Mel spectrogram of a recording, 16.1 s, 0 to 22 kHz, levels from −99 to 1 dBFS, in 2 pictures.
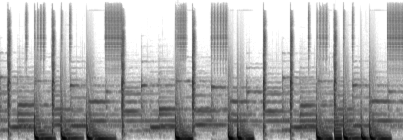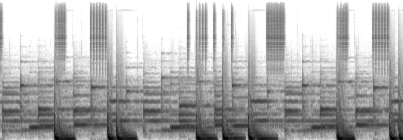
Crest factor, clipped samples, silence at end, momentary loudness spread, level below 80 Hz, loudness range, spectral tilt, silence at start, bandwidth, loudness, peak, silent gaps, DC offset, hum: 10 dB; 0.3%; 0 s; 17 LU; -12 dBFS; 2 LU; -6.5 dB/octave; 0 s; 16 kHz; -13 LUFS; 0 dBFS; none; under 0.1%; none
